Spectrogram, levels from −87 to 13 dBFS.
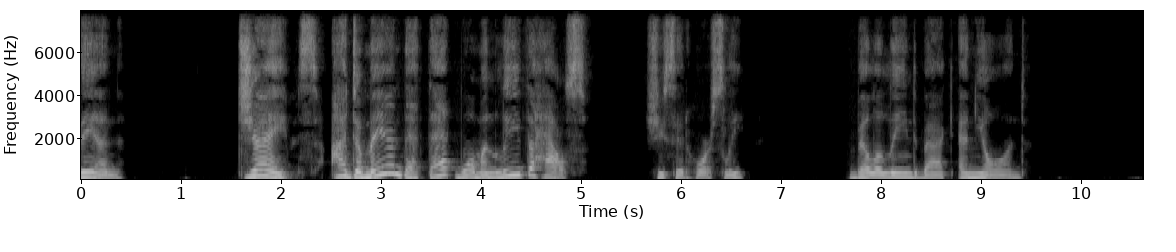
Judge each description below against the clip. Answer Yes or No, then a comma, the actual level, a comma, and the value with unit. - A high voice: Yes, high, 200 Hz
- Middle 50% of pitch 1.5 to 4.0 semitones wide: No, average, 5.3 semitones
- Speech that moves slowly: Yes, slow, 100 wpm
